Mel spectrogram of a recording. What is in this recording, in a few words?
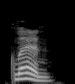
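"glenn", British English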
